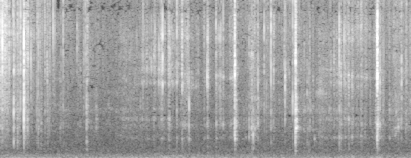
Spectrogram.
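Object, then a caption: Bar of soap cut with a metal blade. A metal blade carves chips and slivers from a solid, palm-sized green bar of soap held in the hand. Quiet, bright, crisp crackling and scraping runs throughout, broken by sharp, dry clicks and snaps as pieces break away, with almost no low end and no ring.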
